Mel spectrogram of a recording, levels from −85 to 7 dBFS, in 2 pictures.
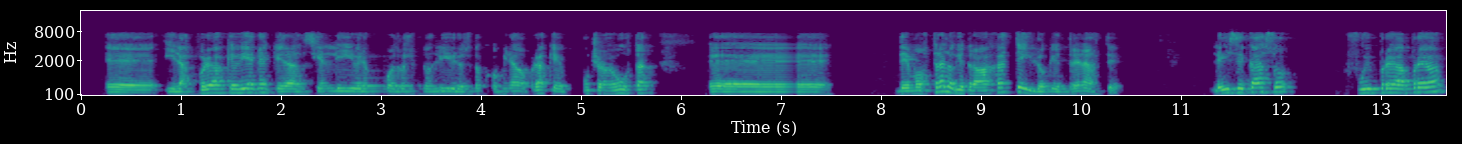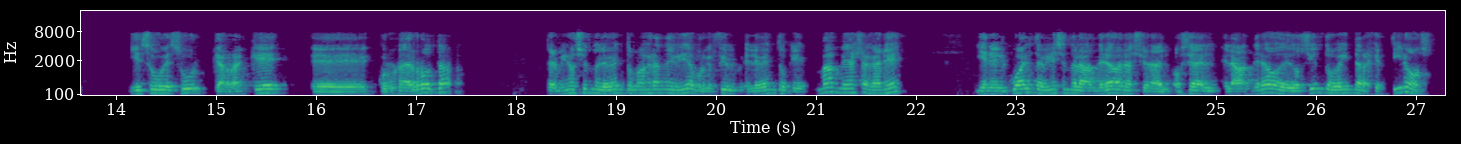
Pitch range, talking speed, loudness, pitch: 125-180 Hz, 175 wpm, -25 LUFS, 150 Hz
